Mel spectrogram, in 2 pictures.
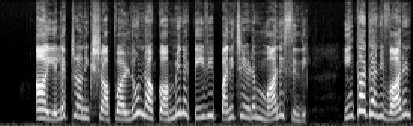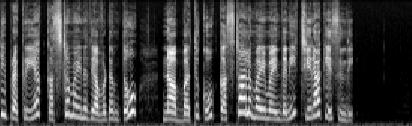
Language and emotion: Telugu, angry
